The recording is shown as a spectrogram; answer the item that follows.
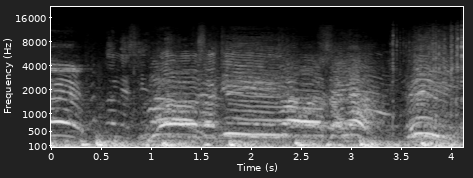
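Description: Men shouting and whooping in loud, long held calls, several voices overlapping, over crowd noise with a pulsing low beat beneath.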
